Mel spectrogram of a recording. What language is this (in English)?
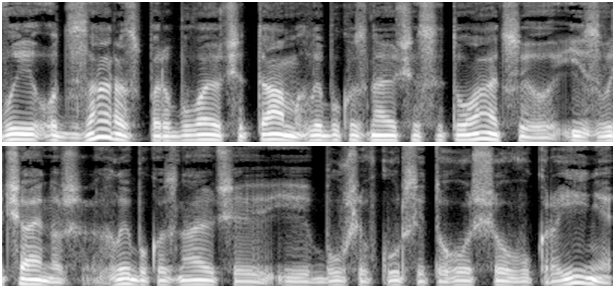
Ukrainian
